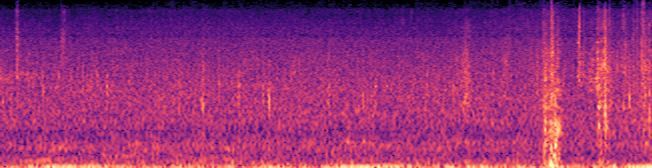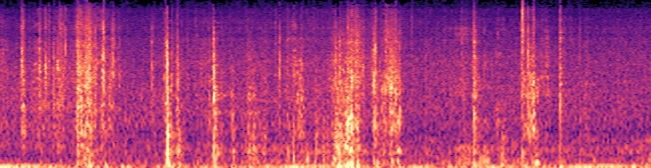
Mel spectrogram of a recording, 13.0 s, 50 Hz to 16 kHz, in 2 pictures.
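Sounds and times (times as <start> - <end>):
utensils and pots clattering: 5.4 - 12.5.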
